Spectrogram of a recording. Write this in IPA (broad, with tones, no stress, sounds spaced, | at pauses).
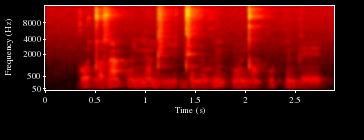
k o˨˦ d ɔ˨ z ã˦ kʷ ɨ˦˨ ɲ ũ˦ d iː˨˦ d e˧ n u˨ ɣ ĩ˦ k ũ˨˦ d ɔ̃˨ kʷ ɨ˦ k ĩ˦ b e˧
